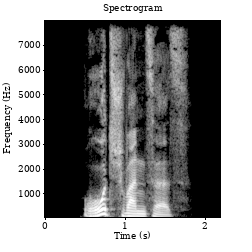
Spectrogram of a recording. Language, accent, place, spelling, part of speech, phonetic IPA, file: German, Germany, Berlin, Rotschwanzes, noun, [ˈʁoːtˌʃvant͡səs], De-Rotschwanzes.ogg
- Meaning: genitive singular of Rotschwanz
